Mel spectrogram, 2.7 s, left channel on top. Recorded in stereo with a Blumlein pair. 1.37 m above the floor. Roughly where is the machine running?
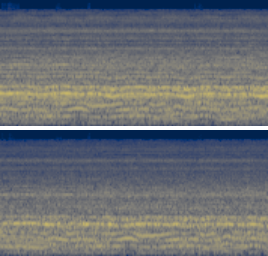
Ahead left.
